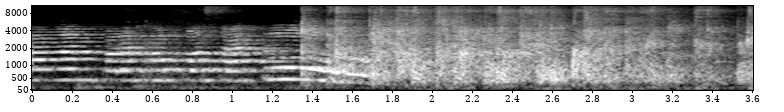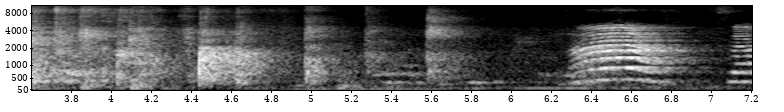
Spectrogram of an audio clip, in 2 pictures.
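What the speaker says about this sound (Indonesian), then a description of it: "Beri tepuk tangan pada kelompok 1." Children in a classroom clap for a group of classmates, a burst of lively, fast overlapping hand claps breaking out after an adult voice and fading as another voice speaks near the end.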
